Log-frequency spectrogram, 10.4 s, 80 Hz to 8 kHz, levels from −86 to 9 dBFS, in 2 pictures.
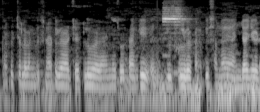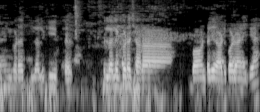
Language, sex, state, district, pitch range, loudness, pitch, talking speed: Telugu, male, Andhra Pradesh, Guntur, 110-120 Hz, -15 LUFS, 115 Hz, 115 wpm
